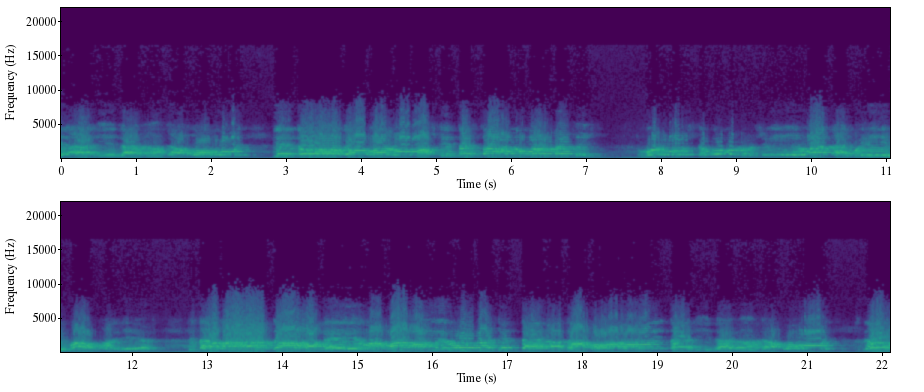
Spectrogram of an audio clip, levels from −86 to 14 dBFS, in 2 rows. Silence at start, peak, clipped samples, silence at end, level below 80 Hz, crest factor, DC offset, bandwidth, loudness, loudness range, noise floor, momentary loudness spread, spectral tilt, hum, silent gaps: 0 s; -8 dBFS; under 0.1%; 0 s; -54 dBFS; 14 dB; under 0.1%; 16.5 kHz; -21 LUFS; 3 LU; -46 dBFS; 7 LU; -3 dB/octave; none; none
